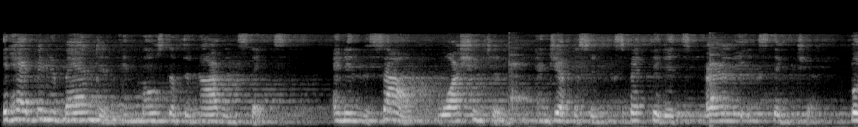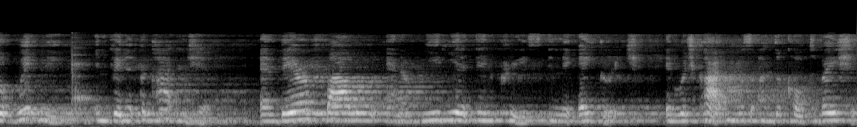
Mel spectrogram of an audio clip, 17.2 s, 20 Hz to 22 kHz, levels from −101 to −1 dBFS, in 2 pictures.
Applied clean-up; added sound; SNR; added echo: neural separator model SepFormer DNS4.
